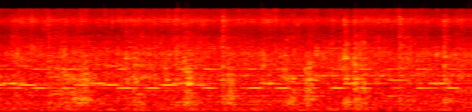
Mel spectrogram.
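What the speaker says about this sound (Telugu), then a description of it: "ఇప్పుడు ఇందులో చిన్నగా చాప్ చేసుకున్న ఆనియన్స్ వేసాను" Finely chopped onions frying in a pan while cooking palak paneer, a steady close hiss and sizzle with occasional crackles and stirring scrapes, constant throughout.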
